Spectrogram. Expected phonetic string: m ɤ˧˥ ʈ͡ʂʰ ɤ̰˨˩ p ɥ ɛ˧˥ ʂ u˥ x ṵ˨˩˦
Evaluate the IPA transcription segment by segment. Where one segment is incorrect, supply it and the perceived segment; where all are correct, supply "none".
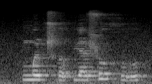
none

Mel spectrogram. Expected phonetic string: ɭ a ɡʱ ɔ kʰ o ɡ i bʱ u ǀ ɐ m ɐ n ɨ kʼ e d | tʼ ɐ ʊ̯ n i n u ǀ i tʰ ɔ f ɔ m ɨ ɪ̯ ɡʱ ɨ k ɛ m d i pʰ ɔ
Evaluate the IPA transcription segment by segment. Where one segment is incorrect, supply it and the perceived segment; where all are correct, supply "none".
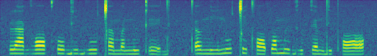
none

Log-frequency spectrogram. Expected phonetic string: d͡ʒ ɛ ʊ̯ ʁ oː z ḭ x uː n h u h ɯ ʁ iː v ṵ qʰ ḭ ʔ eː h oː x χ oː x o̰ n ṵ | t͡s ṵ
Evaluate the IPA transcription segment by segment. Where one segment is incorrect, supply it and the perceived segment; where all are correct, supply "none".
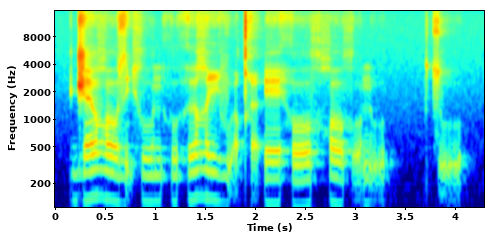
none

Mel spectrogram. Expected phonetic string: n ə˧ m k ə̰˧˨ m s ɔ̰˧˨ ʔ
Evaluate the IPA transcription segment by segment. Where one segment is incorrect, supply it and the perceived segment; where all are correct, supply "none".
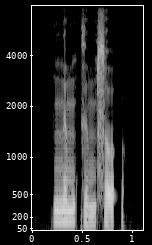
ə̰˧˨ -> ə˨˦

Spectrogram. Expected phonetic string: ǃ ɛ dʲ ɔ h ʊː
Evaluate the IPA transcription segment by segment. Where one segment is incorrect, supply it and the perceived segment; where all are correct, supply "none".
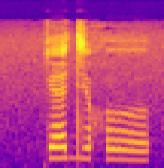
ǃ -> k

